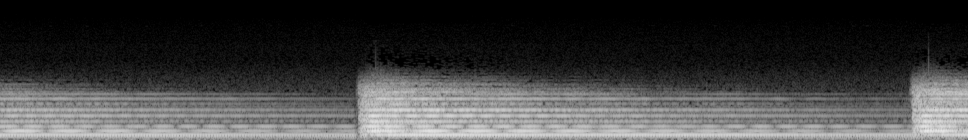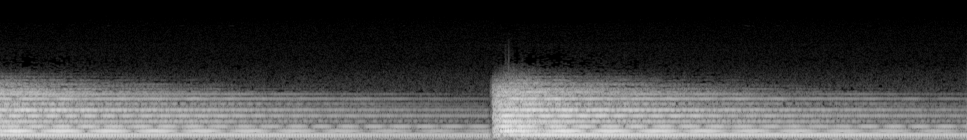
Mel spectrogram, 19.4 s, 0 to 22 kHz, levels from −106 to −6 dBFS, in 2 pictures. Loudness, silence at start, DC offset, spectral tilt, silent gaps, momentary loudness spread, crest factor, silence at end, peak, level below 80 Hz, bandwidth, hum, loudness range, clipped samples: -24 LUFS; 0 s; under 0.1%; -13.5 dB/octave; none; 15 LU; 18 dB; 0 s; -6 dBFS; -46 dBFS; 2.5 kHz; none; 8 LU; under 0.1%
